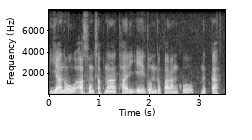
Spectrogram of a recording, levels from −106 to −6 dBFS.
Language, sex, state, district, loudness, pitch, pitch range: Garo, male, Meghalaya, West Garo Hills, -18 LUFS, 145 Hz, 120-155 Hz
